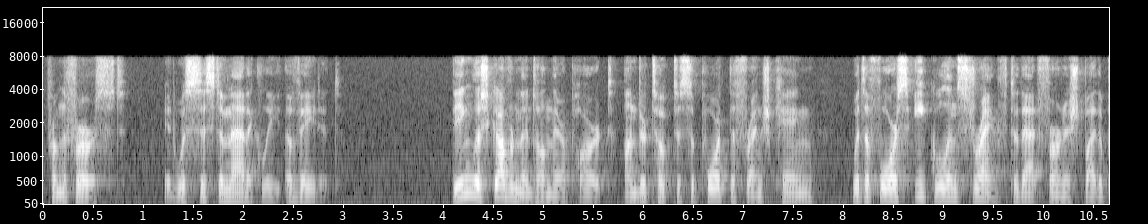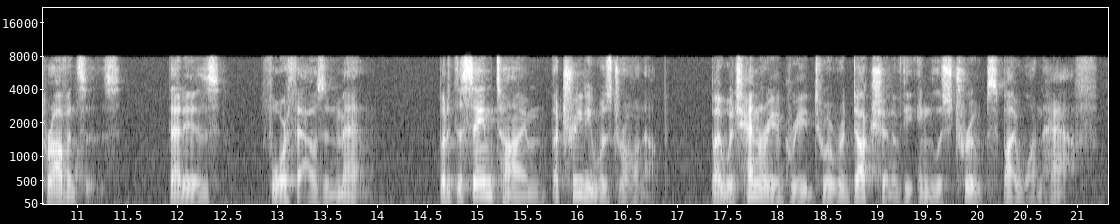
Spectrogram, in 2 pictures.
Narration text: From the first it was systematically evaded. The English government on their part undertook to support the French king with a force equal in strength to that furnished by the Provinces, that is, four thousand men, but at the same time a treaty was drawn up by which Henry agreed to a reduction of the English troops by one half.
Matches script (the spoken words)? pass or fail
pass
